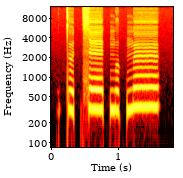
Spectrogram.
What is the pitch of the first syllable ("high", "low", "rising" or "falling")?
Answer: low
